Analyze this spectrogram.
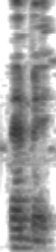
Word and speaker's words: Egbé: Que escrita Egbé, mas que a gente pronuncia no iorubá Ebé.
